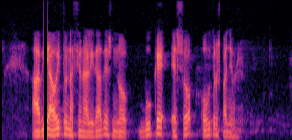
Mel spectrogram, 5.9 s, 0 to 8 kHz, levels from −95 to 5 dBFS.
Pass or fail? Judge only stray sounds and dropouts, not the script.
fail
